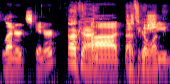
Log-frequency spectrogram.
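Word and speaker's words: Lynyrd Skynyrd: i got her the leonard skill entered album pronounced leonard skinner okay uh just because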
